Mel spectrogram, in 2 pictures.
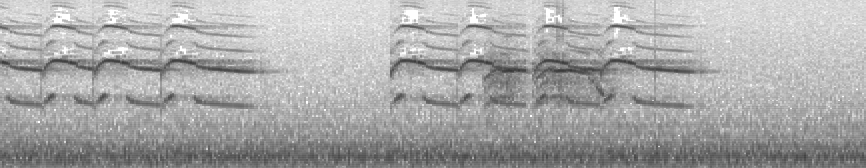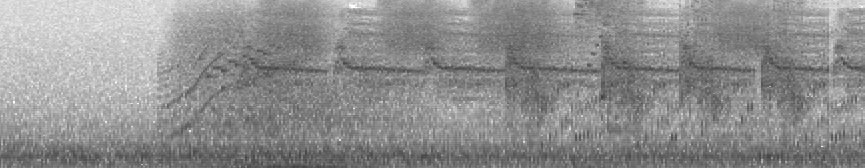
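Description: An eagle cries out in short, shrill screeches.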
